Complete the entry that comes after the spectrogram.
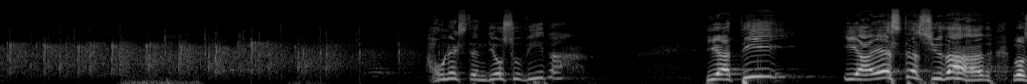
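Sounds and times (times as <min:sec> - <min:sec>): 
audience clapping: 0:00.0 - 0:04.4
speech: 0:04.3 - 0:05.8, 0:07.1 - 0:10.2.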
